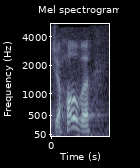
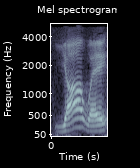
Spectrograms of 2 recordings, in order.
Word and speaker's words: Jehovah: The problem with Jehovah is that the J sound doesn't exist in the Hebrew language. So if anything, we're certain that that's not his name. That's not the way you pronounce it.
